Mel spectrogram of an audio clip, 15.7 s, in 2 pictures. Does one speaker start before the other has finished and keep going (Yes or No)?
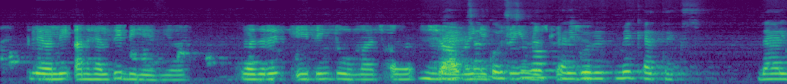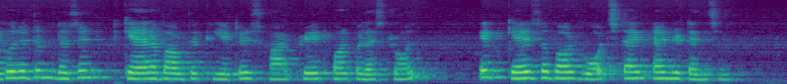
Yes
